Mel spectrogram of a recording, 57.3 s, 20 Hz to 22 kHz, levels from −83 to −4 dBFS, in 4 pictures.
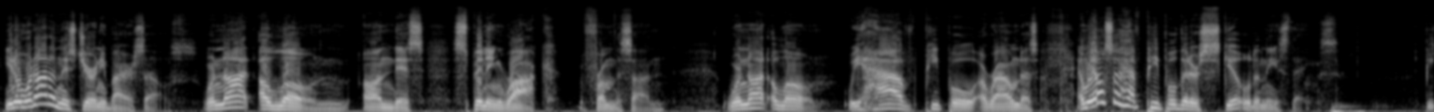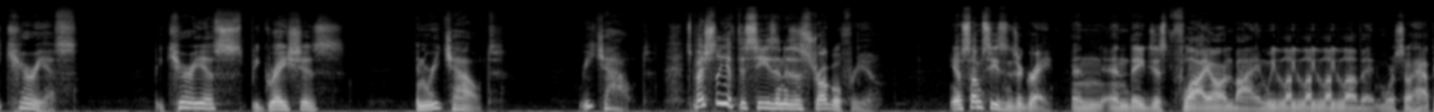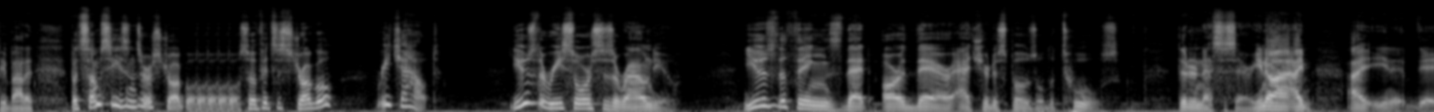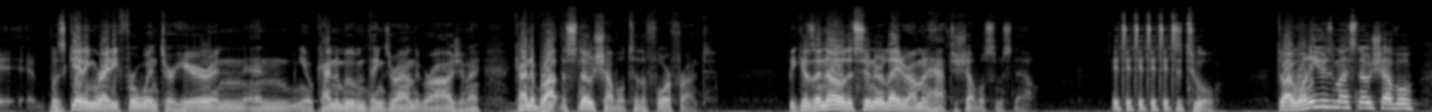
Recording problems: audio stuttering; at 27 s, at 31 s and at 54 s

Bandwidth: 16.5 kHz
